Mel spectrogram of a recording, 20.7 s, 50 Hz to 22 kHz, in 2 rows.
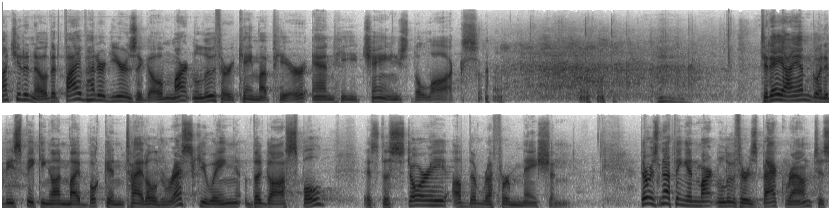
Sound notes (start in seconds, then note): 5.9 laughter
